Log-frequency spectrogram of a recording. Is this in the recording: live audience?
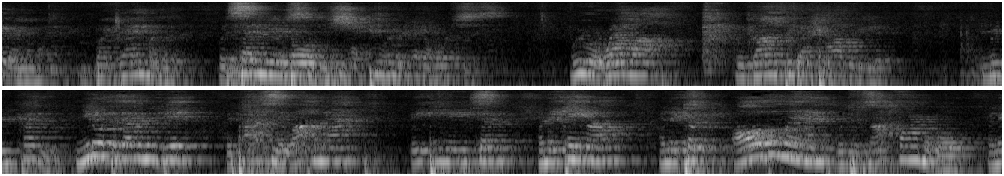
yes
